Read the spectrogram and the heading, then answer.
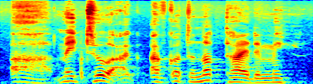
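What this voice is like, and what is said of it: Character voice with a changed accent. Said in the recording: “Oh, you've changed accent.”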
